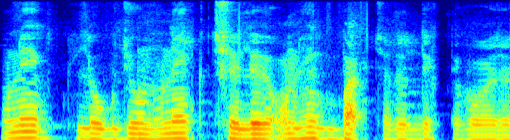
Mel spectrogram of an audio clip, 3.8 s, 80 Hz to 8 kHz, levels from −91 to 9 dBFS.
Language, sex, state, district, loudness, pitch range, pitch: Bengali, male, West Bengal, Malda, -19 LUFS, 105-115 Hz, 110 Hz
